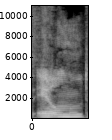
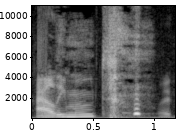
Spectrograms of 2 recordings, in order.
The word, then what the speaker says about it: Aelmut: I'm not sure if it's Aelmut or Alimut. It's Aelmut. It's probably Aelmut.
